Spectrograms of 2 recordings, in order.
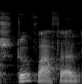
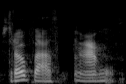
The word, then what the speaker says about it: stroopwafel: Let's say about it's called Stroopwafel, is it? Stroopwafel. Did I pronounce it in a more German way?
